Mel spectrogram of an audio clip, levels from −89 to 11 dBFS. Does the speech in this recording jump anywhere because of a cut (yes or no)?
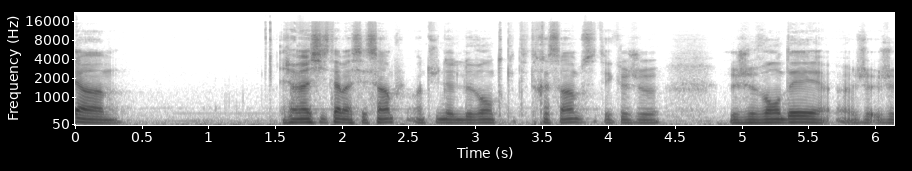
no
